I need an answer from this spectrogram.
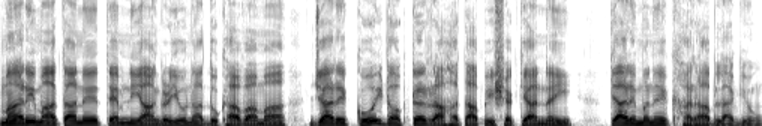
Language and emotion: Gujarati, sad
